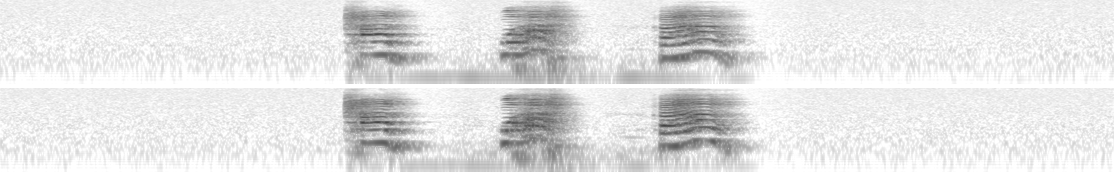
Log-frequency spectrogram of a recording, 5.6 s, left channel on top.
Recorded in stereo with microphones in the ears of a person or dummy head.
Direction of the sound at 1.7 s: 20° right (ahead or behind).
